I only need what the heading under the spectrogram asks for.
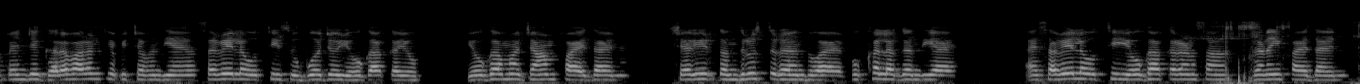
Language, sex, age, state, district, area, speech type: Sindhi, female, 60+, Gujarat, Kutch, urban, spontaneous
